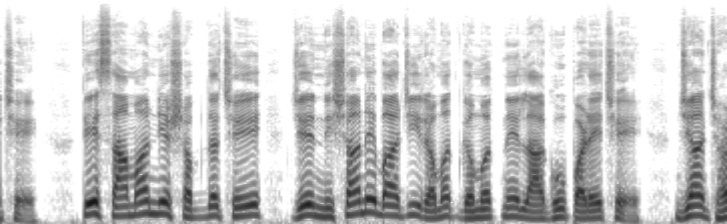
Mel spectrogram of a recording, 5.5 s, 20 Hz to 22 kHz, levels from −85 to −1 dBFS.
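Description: Listening through the speech, nothing stood out as a technical fault at any point.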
